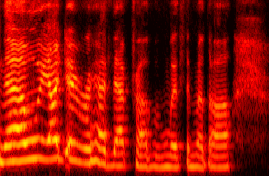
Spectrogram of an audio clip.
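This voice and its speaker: Against a quiet background, a woman is speaking. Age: 60s. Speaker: interview guest, widow. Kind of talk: casual interview, personal testimony. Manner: hesitant, with many filler words.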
